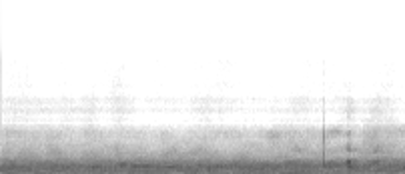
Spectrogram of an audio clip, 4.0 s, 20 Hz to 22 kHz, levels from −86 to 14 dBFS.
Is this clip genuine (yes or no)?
no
